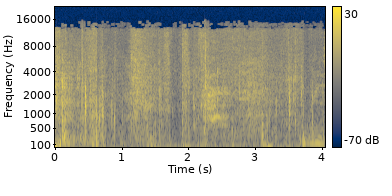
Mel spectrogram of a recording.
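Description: A sigh, then scattered knocks, bumps and rustling as someone shifts about in a cramped crawl space of wood framing and drywall, pressing against the wall and door.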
